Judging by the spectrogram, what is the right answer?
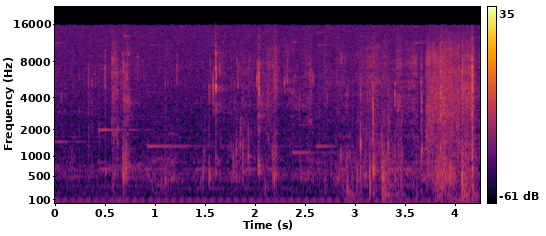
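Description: Close-miked chewing of a bite of fried tofu with sambal: wet mouth clicks and small crunches, over soft background music. Near the end, a dense rustle as a hand scoops rice off the paper liner.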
